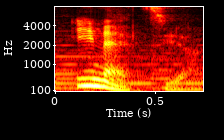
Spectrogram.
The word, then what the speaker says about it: inezia: chiusa quindi inizia oppure inezia ora in questa parola inizia la e tonica e seguita da una consonante ze da due vocali via e quindi deve essere pronunciata aperta inezia altri esempi sono facezia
